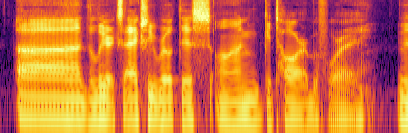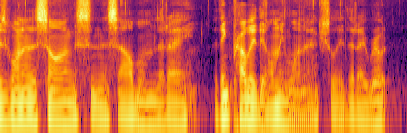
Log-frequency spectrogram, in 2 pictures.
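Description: Over noticeable background noise, a man talks at a fairly quick pace, his pitch fairly low and intonation fairly even. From military family, moved around; Flagstaff, Arizona. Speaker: electronic musician. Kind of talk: radio interview.

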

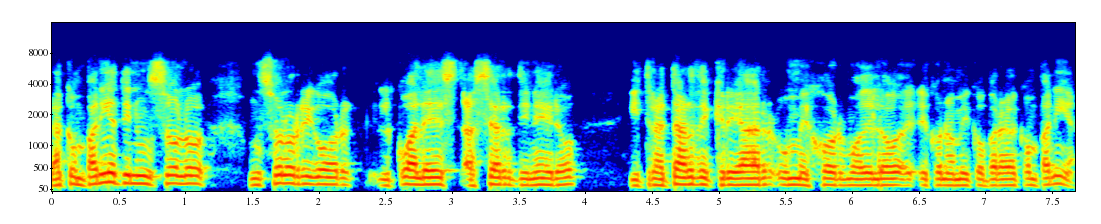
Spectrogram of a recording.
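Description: A man speaks in a normal speaking voice with fairly high pitch. His pace is moderate. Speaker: customer experience strategist. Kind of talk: panel discussion.

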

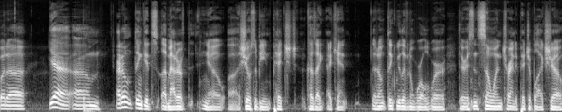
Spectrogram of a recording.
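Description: A man with a normal speaking voice talks at a fairly low pitch and a moderate pace. His pitch varies in an ordinary way on a very clean recording with a silent background. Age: 30s. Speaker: podcast co-host. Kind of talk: casual chat.

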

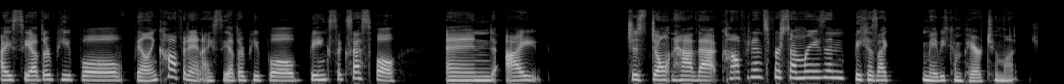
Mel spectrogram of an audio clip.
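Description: In an American accent, a woman with an unremarkable speaking voice talks at a moderate pace and medium pitch, her intonation lively and her loudness very even, in a dry, close sound with no echo and a quiet background. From New York. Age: 30s. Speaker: event planner. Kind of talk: personal story interview.

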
